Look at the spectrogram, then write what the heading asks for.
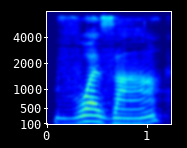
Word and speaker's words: voisin: prononce on, non, nombreux, voisins se dirigent. Voilà, donc voisin, IN se prononce un. EU se prononce E. Nombreux, voisins. Alors S, quand il est entre deux voyelles, se prononce Z.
